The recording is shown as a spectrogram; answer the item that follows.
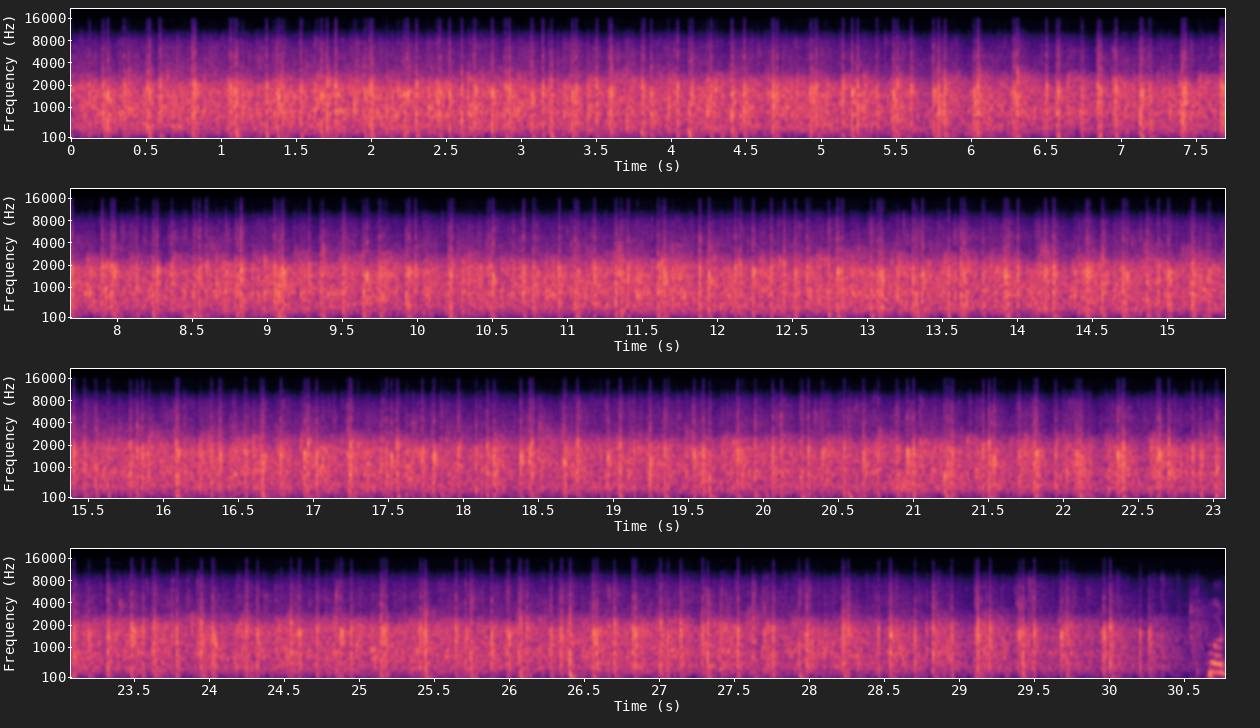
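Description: An audience applauding: dense, steady clapping from a roomful of people.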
